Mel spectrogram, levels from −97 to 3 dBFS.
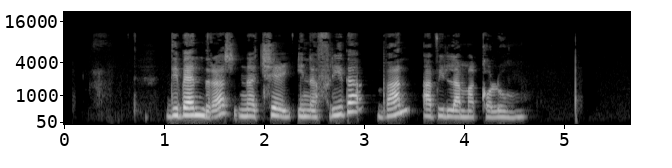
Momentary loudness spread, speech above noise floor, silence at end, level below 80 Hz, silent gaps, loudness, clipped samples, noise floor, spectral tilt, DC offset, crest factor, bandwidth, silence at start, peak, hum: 14 LU; 55 dB; 1.05 s; -78 dBFS; none; -24 LUFS; under 0.1%; -79 dBFS; -5.5 dB/octave; under 0.1%; 24 dB; 11.5 kHz; 1 s; -2 dBFS; none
